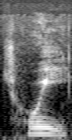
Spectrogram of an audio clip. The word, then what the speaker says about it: Twi: Chui is how it says. It's spelled with a T, bro, not a CH. Yeah, but it said Chui. Wait, SH? Shui? Shui? Chui. Shui? Sway? CHWI. Think of it that way.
